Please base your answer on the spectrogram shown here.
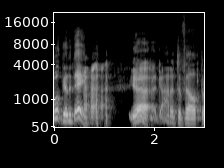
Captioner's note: laughs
